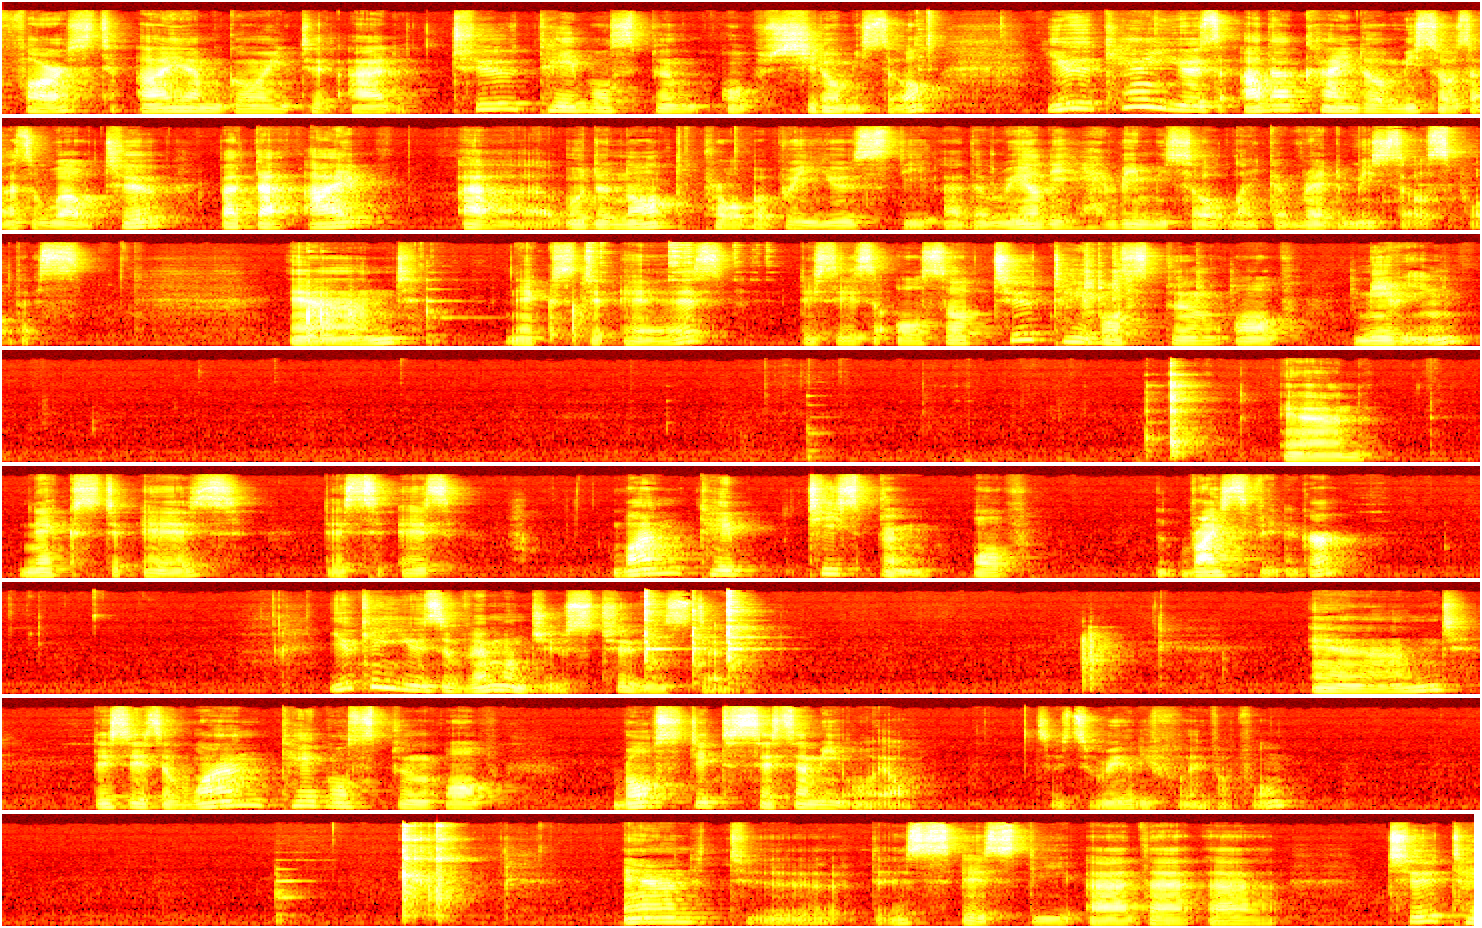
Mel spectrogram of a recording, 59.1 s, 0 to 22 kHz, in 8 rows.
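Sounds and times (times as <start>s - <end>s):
glass bowls clinking: 16.2s - 18.7s, 53.1s - 54.2s.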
